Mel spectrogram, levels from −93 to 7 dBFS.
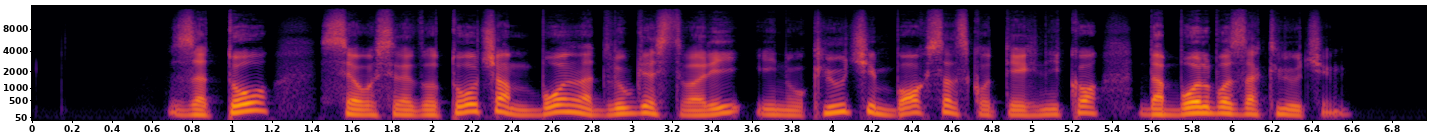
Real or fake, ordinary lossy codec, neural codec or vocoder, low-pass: fake; none; autoencoder, 48 kHz, 32 numbers a frame, DAC-VAE, trained on Japanese speech; 14.4 kHz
